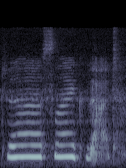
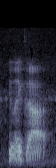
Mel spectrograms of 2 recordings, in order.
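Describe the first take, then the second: First: Slow, soft, absorbed; drawn out under the breath; slow drawn-out murmur. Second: Breathy whisper to herself; soft whispered aside. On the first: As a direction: stretch it out slowly and softly. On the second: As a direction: whisper it to yourself. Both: Real, not acted. Absorbed mumbling while applying makeup.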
